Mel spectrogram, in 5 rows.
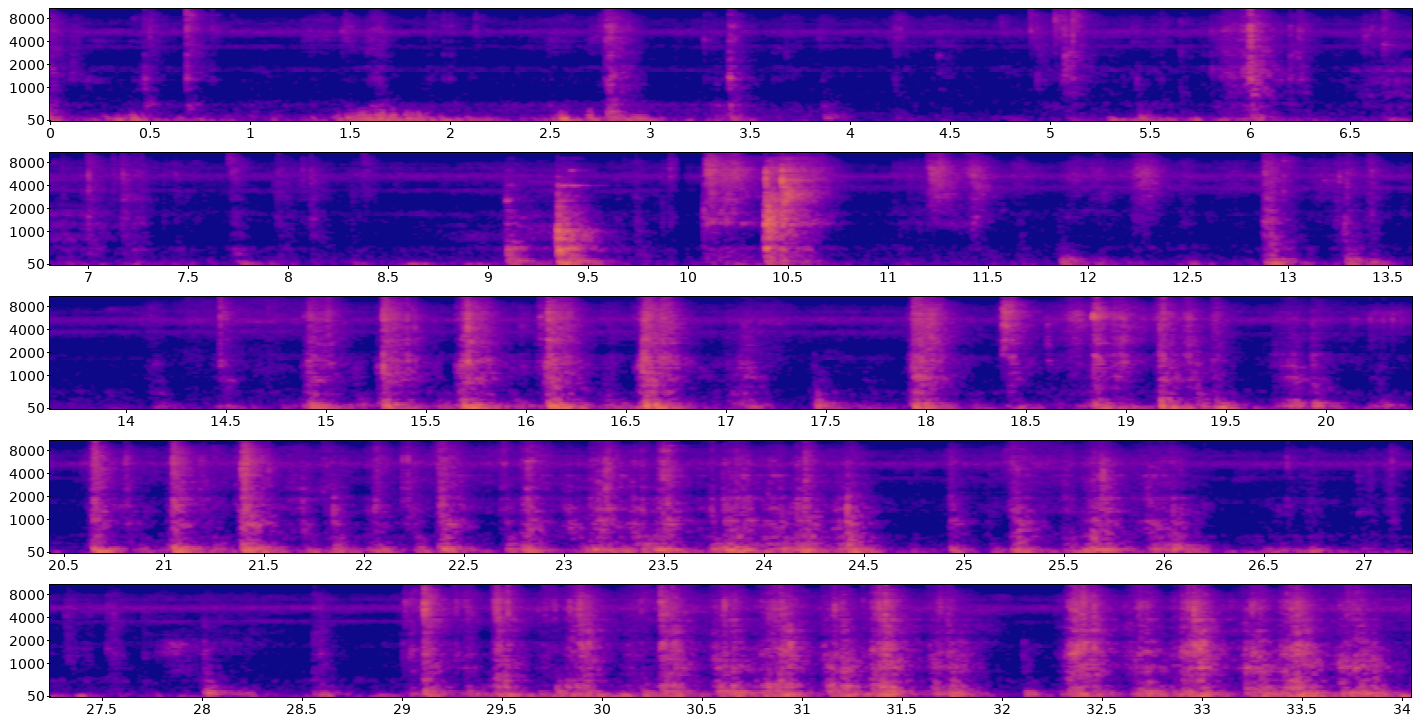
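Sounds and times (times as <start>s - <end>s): hand tool scraping wood: 20.9s - 24.6s, 25.2s - 26.2s, 29.0s - 34.0s.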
